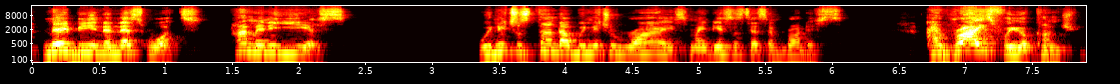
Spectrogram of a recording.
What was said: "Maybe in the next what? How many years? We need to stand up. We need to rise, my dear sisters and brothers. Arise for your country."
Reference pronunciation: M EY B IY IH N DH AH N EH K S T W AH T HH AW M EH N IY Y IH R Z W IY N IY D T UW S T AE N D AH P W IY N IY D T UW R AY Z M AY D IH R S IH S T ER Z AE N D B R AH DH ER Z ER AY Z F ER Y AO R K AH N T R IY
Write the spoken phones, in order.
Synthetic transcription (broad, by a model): M EY B IY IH N DH AH N EH K S T W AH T HH AW M EH N IY Y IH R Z W IY N IY D T UW S T AE N D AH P W IY N IY D T UW R AY Z M AY D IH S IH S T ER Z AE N B R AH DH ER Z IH AY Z F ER Y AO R K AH N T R IY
